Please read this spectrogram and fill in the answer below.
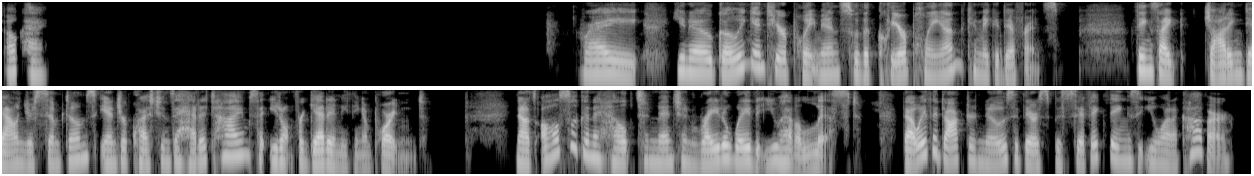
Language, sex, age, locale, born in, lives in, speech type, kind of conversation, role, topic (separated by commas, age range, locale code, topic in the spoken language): English, female, 55-59, en-US, United States, United States, read, expert-assistant, expert, How do I advocate for myself during medical appointments to ensure my concerns are heard?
